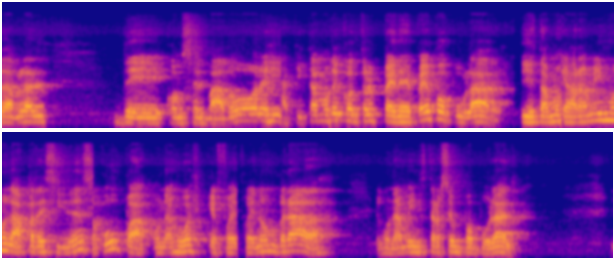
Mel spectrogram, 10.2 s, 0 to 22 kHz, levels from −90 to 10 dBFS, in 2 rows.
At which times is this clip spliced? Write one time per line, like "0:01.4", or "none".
0:02.3
0:02.7
0:04.3
0:04.7
0:05.9
0:07.1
